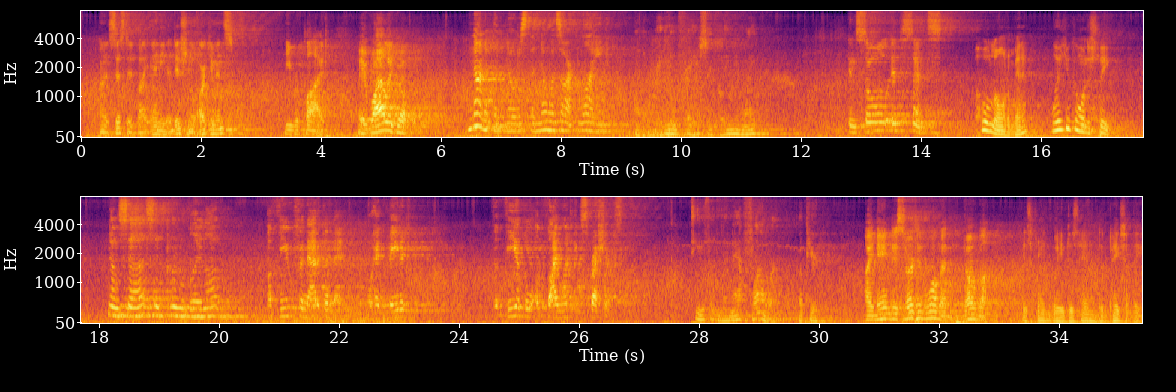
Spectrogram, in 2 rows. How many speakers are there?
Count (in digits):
8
